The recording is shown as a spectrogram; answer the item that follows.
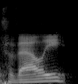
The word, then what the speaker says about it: Favale: If you want to talk to me on Twitter, I'm at Dan Favale, F-A-V-A-L-E.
